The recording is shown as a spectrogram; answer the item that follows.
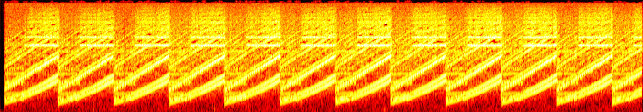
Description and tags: Standard Emergency Warning Signal (SEWS)
The signal used in Australia in the event of a terrorist attack, natural disaster, dam failure, nuclear explosion, large bushfire, disease outbreak and hazardous materials.
emergency, disaster, sews, aus, siren, sirens, alarm, warning, alert, horn, nuclear, chime, air-raid, sound, tornado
